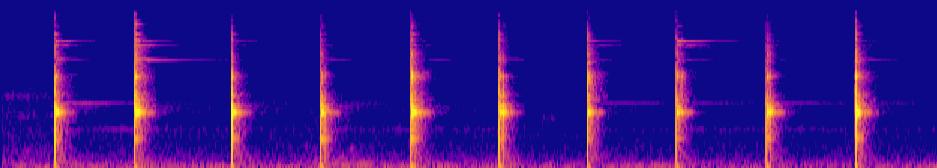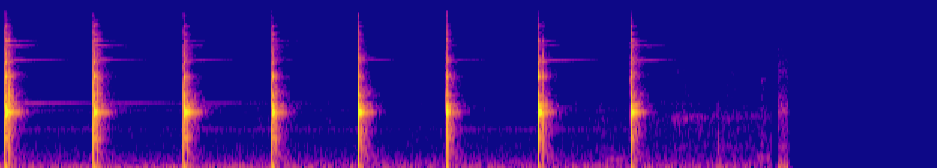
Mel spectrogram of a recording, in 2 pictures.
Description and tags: golpeando madera
golpera una madera con una roca
cali, diseo-medios-interactivos, estudioaudio-technica, golpeando, golpear, madera, rocadmi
